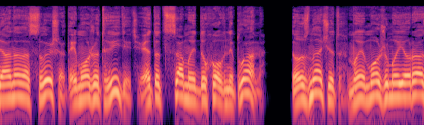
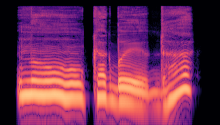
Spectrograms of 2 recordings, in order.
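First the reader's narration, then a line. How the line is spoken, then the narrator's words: Confused, drawn out. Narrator (Russian): растерянно протянула фея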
